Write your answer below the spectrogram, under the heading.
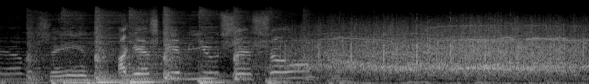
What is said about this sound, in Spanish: Así que aplauso, medalla y beso para ese momento.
